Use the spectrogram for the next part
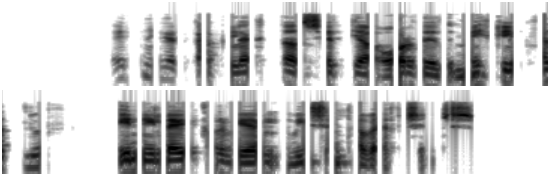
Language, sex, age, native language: Icelandic, male, 40-49, Icelandic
